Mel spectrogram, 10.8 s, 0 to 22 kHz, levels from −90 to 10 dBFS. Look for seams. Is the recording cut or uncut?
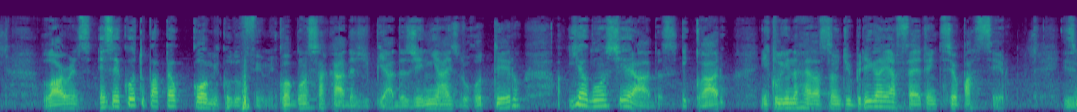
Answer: uncut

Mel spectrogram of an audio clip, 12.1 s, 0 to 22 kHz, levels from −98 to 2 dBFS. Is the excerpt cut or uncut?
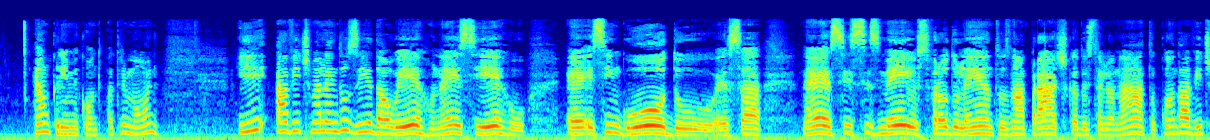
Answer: uncut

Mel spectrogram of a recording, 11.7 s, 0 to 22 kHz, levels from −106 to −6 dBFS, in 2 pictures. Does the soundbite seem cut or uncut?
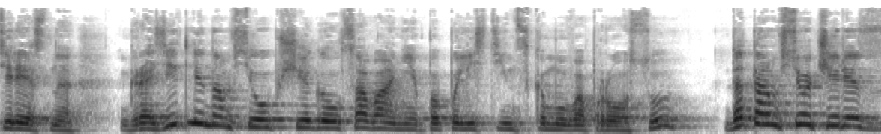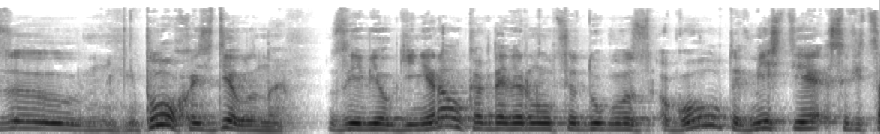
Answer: cut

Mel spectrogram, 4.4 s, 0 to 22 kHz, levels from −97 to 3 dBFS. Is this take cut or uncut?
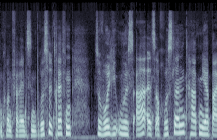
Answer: uncut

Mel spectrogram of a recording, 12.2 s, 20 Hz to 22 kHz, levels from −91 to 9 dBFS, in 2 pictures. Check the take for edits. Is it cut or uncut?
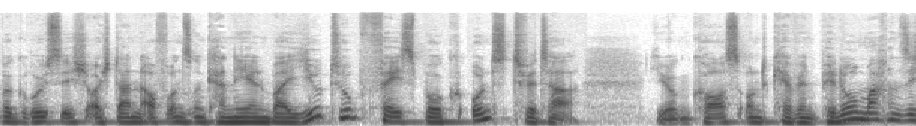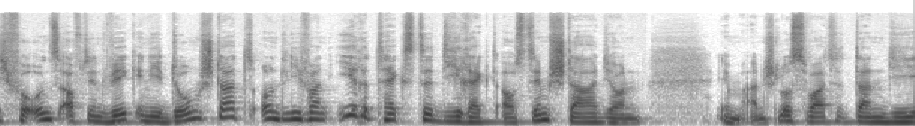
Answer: uncut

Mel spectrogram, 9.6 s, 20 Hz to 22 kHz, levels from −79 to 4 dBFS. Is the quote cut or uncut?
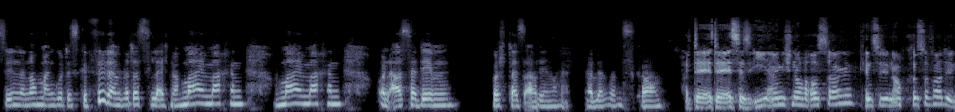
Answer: cut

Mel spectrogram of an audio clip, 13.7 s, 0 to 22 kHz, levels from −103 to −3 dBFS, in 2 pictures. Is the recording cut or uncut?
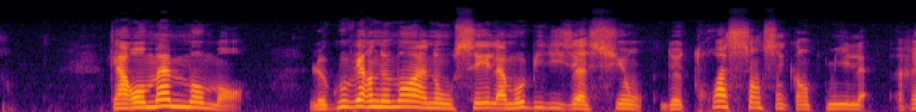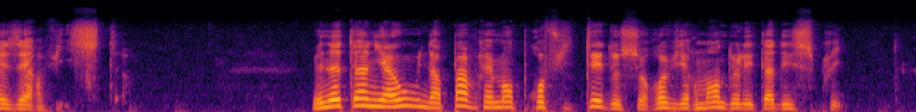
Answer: uncut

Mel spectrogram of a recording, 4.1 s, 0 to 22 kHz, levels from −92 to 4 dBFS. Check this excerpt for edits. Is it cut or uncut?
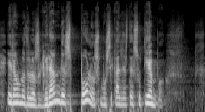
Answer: uncut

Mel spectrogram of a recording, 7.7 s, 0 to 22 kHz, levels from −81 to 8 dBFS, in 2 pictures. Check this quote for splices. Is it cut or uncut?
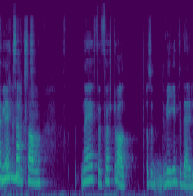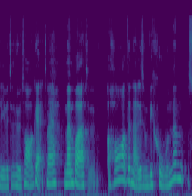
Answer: uncut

